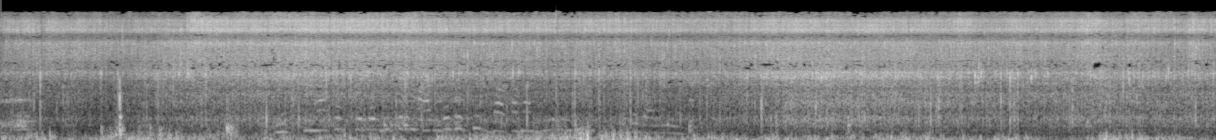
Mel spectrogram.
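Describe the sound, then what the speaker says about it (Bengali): Bata fish frying in oil in a pan, giving a continuous loud sizzle and crackle with occasional spattering pops that last the full length, and there is no speech. "বাটা মাছগুলো এবার ভেজে নেব।"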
